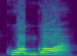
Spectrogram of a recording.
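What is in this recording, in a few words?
"kuongoa", Kenyan Swahili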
